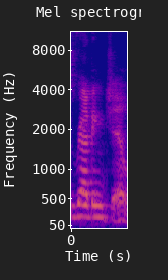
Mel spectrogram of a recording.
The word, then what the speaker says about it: Reading Gaol: I know a lot of people say Reading Gaol, but it's Reading Gaol because it's the jail of Reading.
